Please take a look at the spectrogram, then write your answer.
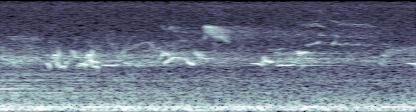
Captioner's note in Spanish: sonido pájaros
